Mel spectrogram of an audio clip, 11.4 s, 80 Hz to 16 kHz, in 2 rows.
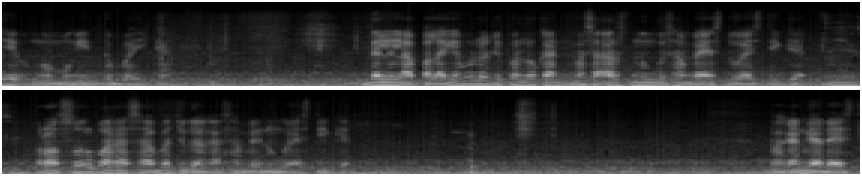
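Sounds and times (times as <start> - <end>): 
heavy road traffic jam with idling cars and buses: 0.0 - 11.4
bus air brake hiss: 1.6 - 2.3, 9.1 - 9.4
speech: 2.4 - 8.1, 10.8 - 11.4.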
